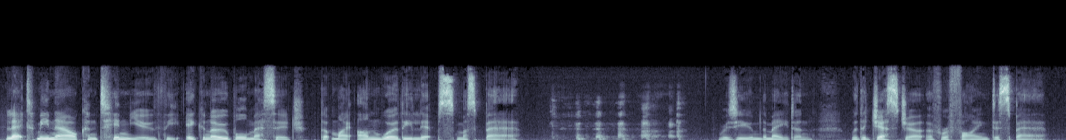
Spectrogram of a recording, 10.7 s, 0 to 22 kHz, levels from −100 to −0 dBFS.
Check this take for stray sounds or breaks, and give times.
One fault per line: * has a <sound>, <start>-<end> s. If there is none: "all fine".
* has a laugh, 5.5-6.9 s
